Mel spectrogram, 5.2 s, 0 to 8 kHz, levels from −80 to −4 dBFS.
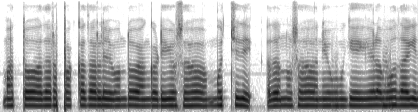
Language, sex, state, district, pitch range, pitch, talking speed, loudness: Kannada, female, Karnataka, Shimoga, 180-185 Hz, 180 Hz, 135 wpm, -15 LUFS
